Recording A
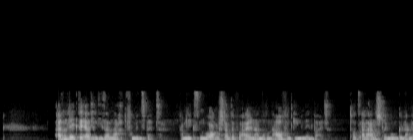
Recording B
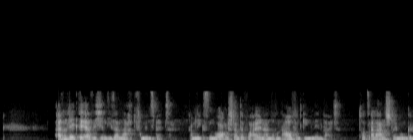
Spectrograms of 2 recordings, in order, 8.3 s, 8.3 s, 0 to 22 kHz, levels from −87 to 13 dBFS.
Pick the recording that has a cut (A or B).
A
